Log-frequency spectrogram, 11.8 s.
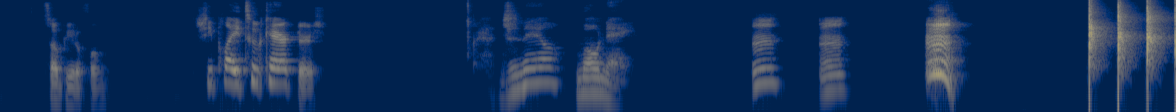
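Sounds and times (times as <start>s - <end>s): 
speech: 0.5s - 1.2s, 2.0s - 3.3s, 5.0s - 6.4s, 7.5s - 8.6s
audience hand clapping: 10.9s - 11.7s.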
